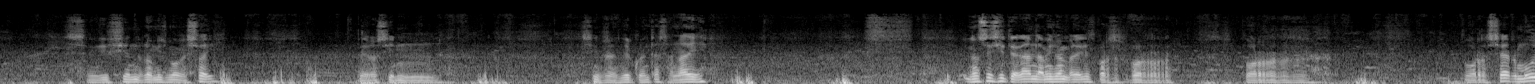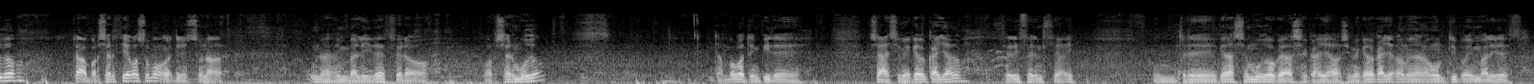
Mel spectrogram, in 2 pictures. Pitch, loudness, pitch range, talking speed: 105 Hz, -17 LUFS, 95-115 Hz, 135 wpm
